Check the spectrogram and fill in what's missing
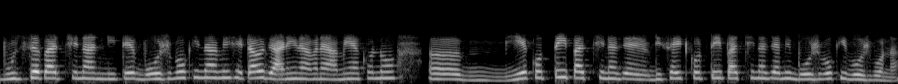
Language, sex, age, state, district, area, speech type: Bengali, female, 18-30, West Bengal, North 24 Parganas, rural, conversation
